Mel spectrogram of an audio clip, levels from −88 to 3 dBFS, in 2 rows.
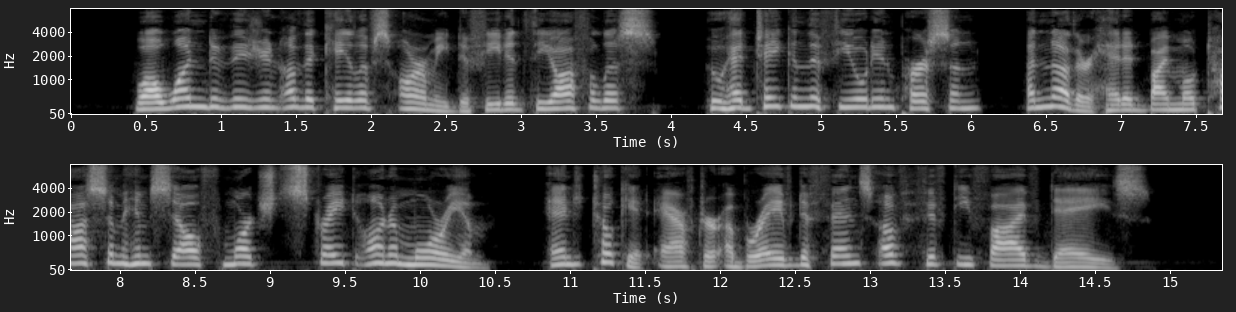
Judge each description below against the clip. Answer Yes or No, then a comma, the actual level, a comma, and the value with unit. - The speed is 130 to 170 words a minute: Yes, average, 140 wpm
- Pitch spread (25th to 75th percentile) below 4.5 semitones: No, wide, 5.6 semitones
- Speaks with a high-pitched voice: Yes, high, 200 Hz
